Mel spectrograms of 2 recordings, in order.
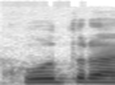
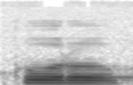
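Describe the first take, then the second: First: All three syllables are clearly pronounced. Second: The middle syllable is swallowed and dropped. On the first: "కూతురు అనే దగ్గర" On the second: "తా పలకకుండా"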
